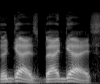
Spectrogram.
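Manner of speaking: put-on tough-guy cool with cocky attitude. Imitating how a character says the line, imitating a cool guy attitude. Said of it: "putting on this, like, kind of, like, this cool guy attitude".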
